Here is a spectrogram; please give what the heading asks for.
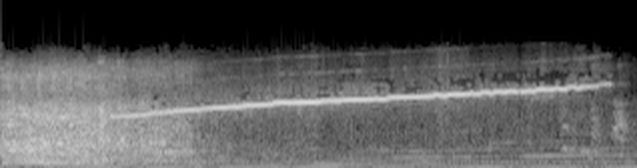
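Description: A car lift raising a car on the rack after a black button is pressed: a loud mechanical whine climbs steadily in pitch for several seconds over a rushing motor hum, then cuts off.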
